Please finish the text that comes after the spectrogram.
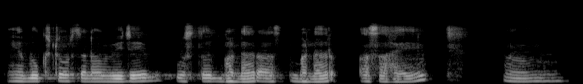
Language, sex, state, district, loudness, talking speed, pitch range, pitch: Marathi, male, Maharashtra, Dhule, -29 LUFS, 125 wpm, 140-150 Hz, 145 Hz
